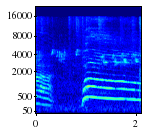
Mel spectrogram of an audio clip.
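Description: A cat's long, drawn-out meow, slowly falling in pitch. One meow dies away just after the start, and another begins about a second in.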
